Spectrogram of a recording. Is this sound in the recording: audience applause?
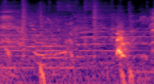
no

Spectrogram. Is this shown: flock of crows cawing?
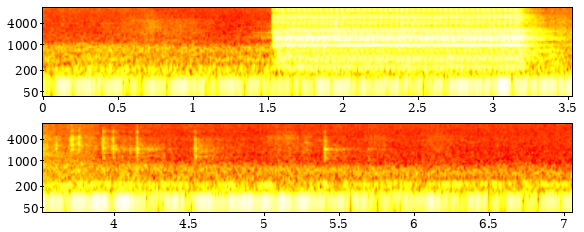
no

